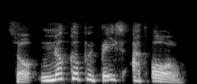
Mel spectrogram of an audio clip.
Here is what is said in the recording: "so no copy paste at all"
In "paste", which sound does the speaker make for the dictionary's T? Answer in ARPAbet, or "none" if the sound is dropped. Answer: none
